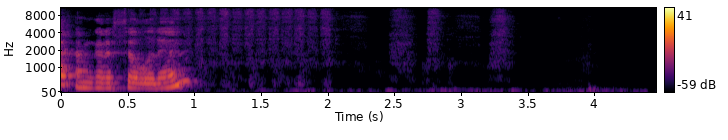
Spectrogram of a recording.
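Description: A marker squeaks on paper.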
